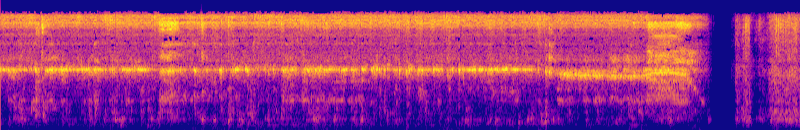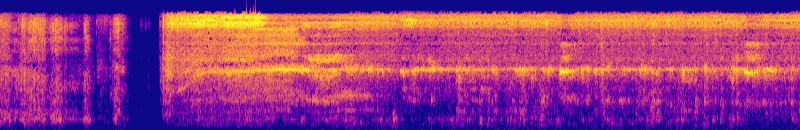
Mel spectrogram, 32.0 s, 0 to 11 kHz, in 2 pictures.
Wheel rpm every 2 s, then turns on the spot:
230, 230, 230, 230, 230, 220, 160, 30, 20, 90, 220, 230, 230, 230, 230, 230.
14-18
